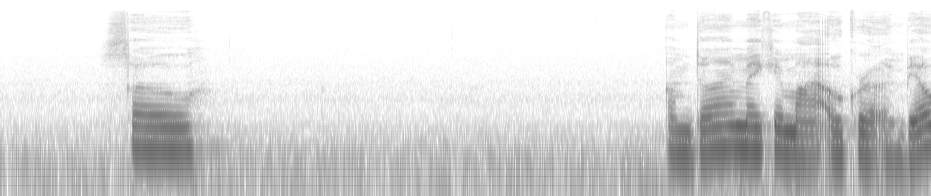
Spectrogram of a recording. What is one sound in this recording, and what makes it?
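A woman speaks close by, with animation.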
